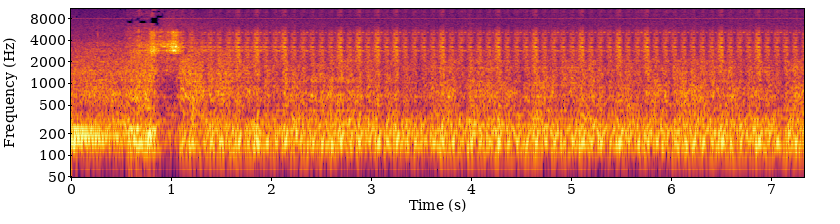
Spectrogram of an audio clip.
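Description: Cards are dealt out one after another with quick, even clicks.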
